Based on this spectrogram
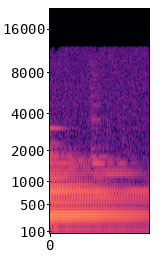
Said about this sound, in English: We're going to play the A string open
